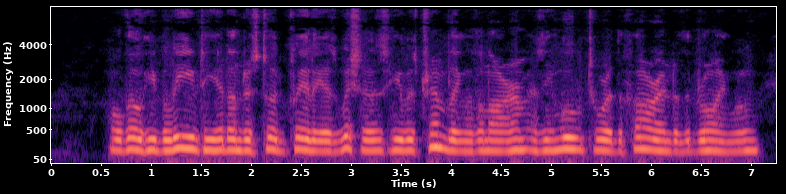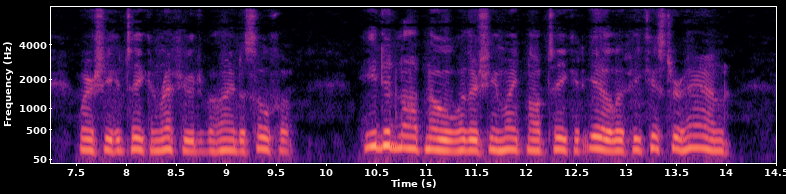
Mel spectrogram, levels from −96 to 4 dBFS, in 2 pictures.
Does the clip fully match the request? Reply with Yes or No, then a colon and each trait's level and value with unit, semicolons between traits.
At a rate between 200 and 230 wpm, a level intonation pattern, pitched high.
No: fast, 205 wpm; narrow, 2.1 semitones; medium, 160 Hz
